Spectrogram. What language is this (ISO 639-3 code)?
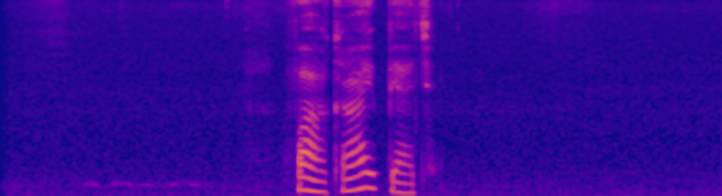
rus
